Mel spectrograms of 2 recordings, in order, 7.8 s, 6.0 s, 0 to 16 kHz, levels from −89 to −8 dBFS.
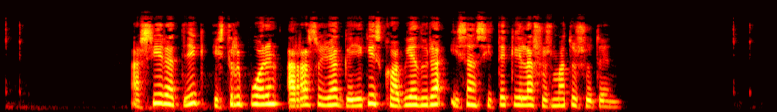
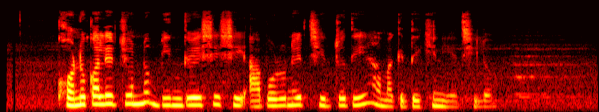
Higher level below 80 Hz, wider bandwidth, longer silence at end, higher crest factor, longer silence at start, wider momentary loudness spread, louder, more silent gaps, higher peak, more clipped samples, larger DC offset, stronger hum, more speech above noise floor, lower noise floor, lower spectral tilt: about the same, -76 dBFS vs -78 dBFS; second, 9.4 kHz vs 11 kHz; first, 1.6 s vs 0.8 s; about the same, 22 dB vs 22 dB; first, 1.3 s vs 0.6 s; second, 7 LU vs 15 LU; about the same, -23 LUFS vs -24 LUFS; neither; about the same, -4 dBFS vs -4 dBFS; neither; neither; neither; first, 65 dB vs 34 dB; first, -88 dBFS vs -58 dBFS; second, -2.5 dB/octave vs -5.5 dB/octave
